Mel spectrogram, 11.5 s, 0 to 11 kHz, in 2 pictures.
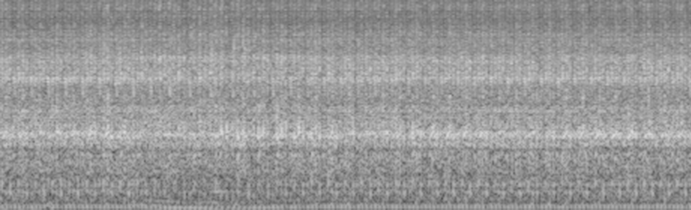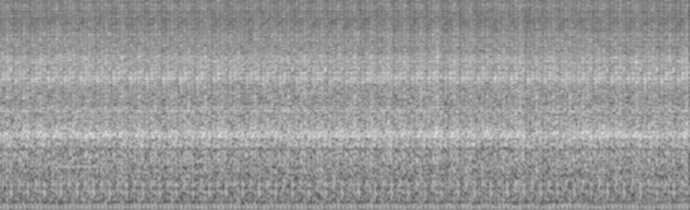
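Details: Isuzu 4HJ1 diesel with low power and hard starting: idles with an uneven, lumpy beat of about three or four pulses a second over a heavy rumble; rough idle, cause unclear.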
